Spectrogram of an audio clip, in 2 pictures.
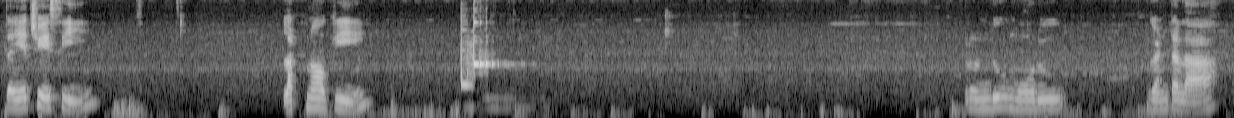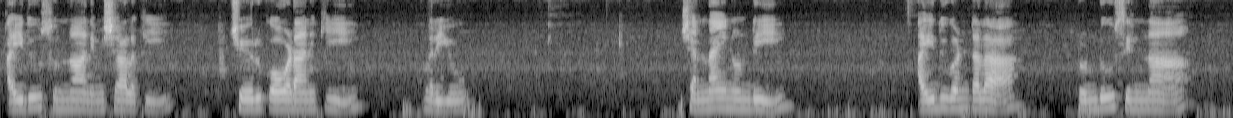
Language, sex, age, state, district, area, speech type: Telugu, female, 30-45, Andhra Pradesh, N T Rama Rao, urban, read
